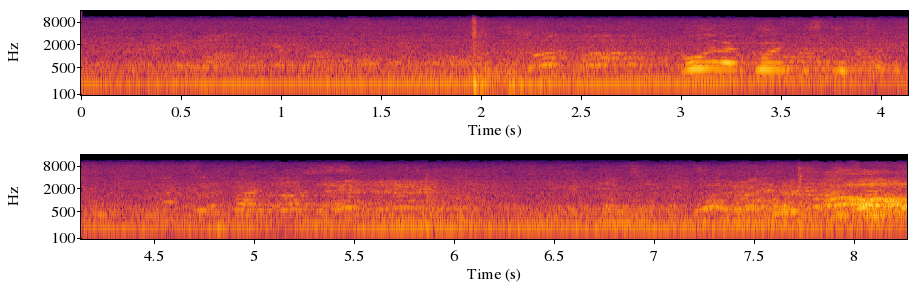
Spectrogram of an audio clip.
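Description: Steady hum of the air-supported dome's inflation blowers, with a sharp knock of a ball being struck about two seconds in. Players shout briefly a second later and again near the end.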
